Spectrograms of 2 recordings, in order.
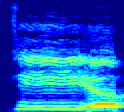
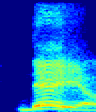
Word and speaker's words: Deyo: Gloria in excelsis Deo. No, sorry. Sorry. Deyo. It's Deyo, but my name is Deyo. I got it backwards.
